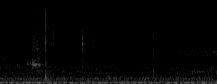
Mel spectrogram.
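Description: Near silence: a faint low hum of room tone with a few soft clicks.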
